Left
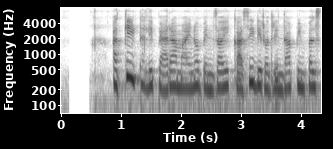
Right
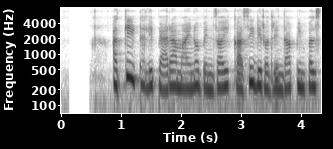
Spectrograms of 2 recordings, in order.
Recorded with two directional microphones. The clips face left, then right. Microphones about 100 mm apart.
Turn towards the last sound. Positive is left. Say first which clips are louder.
# right 5 dB
turn(degrees=-35)  # may be behind; listen again after turning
